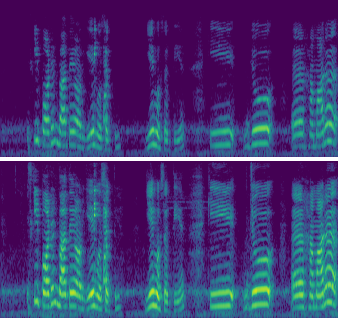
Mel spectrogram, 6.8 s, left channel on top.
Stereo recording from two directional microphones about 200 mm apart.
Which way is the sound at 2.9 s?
45° right (ahead or behind).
